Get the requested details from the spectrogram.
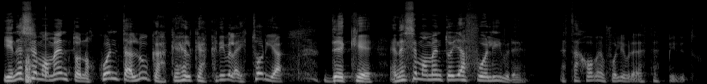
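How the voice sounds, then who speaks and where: Man, pastor, Spain Spanish accent, sermon, animated and joking, lively swooping pitch, fairly high voice. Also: fairly quick. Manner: animated, joking, conversational preaching.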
